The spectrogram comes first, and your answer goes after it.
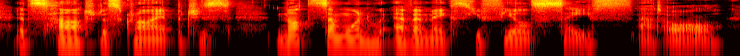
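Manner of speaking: usual speaking voice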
